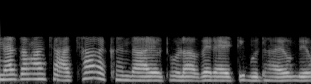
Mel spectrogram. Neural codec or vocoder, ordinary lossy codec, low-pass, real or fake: vocoder, 22.05 kHz, 80 mel bands, WaveNeXt; none; 3.6 kHz; fake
